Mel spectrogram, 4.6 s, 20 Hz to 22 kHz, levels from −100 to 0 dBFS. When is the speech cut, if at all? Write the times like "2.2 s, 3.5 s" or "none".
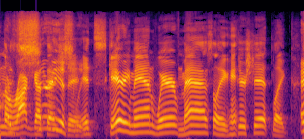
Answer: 2.7 s, 3.6 s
